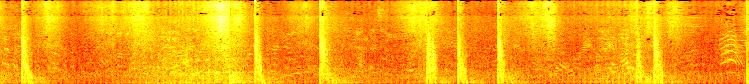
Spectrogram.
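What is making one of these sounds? Rockets whoosh as they shoot upward.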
